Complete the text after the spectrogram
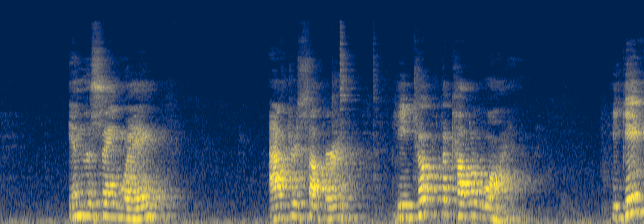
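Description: A man speaks slowly and solemnly, echoing in a large, reverberant room.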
